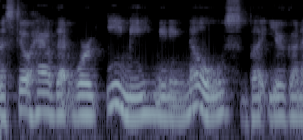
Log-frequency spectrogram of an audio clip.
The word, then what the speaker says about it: imi: It's simply Imi. Imi, nose. So again, the eyes are pronounced as E's in Igbo. So that's why it sounds that way. So again, for nose, you would say Imi, nose.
